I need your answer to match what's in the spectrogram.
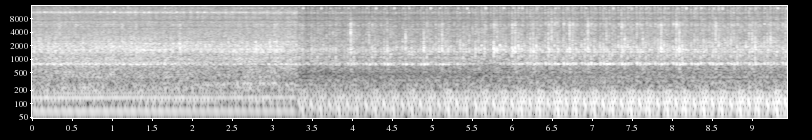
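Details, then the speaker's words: Mitsubishi L3E 3-cylinder diesel (about 20 hp) powering a log splitter, after a low-cost rebuild fixing a valve fault and zero compression in the middle cylinder: steady, even idle clatter on all three cylinders, smoother, less smoke; no glow plugs, cracked thermostat housing leaking. "it's definitely running on all 3 cylinders now. Yeah, for sure. It's running a lot smoother. It's not smoking nearly as bad."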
